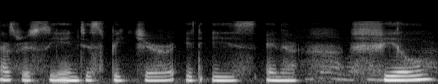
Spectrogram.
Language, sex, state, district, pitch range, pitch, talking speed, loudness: English, female, Nagaland, Kohima, 180-205 Hz, 190 Hz, 135 wpm, -14 LUFS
